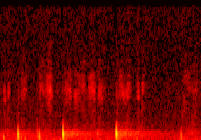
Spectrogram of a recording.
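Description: Marker pen writing on a whiteboard: about five short, faint strokes at irregular intervals as a word is written out.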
